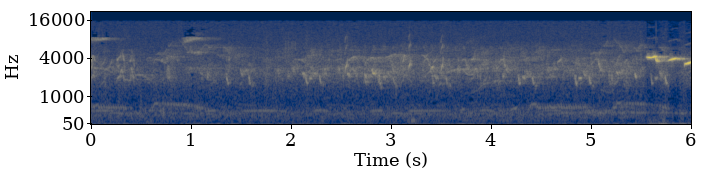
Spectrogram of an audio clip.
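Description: Grey-headed canary-flycatcher singing a short, loud, high whistled phrase near the end, its notes dipping and then rising. Before that there is only faint, busy chirping from other birds.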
